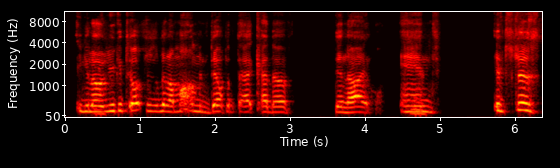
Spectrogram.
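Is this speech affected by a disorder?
Yes: cerebral palsy; speech somewhat affected by cerebral palsy, able to speak, jokes of having voice for print.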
